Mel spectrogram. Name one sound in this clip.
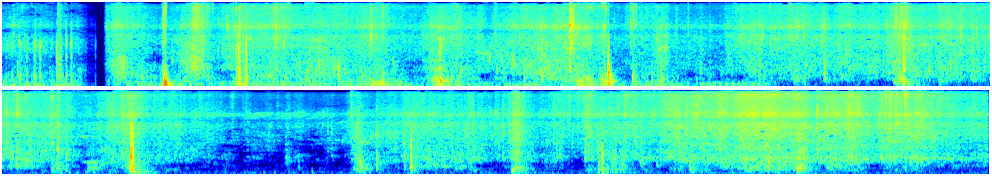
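Leaves and stalks rustle as someone pushes through dense plants.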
